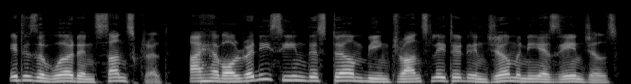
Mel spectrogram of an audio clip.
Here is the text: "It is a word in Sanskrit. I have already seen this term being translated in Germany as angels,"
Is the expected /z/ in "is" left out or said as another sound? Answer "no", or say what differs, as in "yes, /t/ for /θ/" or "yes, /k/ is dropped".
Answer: no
